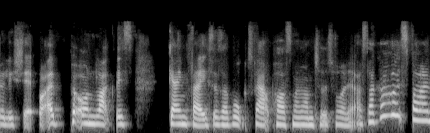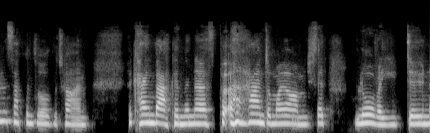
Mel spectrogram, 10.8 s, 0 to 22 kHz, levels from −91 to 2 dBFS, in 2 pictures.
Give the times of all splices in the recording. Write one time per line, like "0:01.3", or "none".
none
